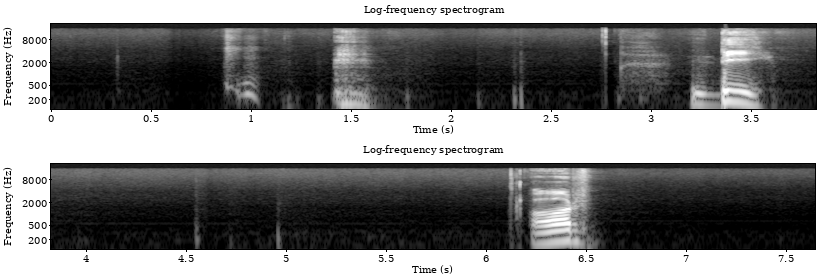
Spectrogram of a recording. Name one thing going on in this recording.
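A man speaks with animation into a headset microphone.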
